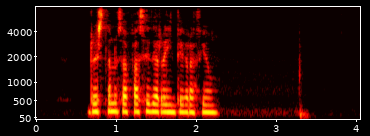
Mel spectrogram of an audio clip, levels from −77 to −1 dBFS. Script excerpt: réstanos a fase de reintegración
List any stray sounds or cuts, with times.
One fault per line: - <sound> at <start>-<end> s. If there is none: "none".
none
